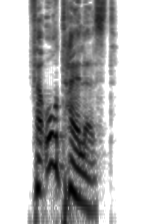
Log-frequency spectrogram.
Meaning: second-person singular subjunctive I of verurteilen
- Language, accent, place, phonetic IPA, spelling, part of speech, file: German, Germany, Berlin, [fɛɐ̯ˈʔʊʁtaɪ̯ləst], verurteilest, verb, De-verurteilest.ogg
